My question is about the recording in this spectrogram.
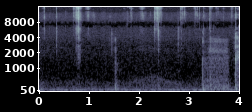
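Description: Near silence with a few faint, short clicks: long acrylic nails lightly tapping the small brush's metal ferrule and handle as the fingers work its bristles.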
